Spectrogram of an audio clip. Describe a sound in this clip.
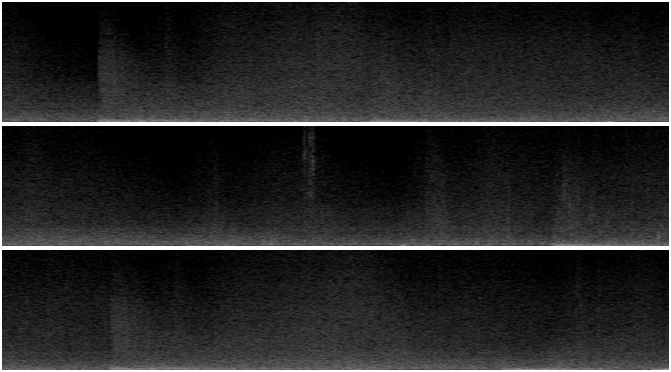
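Spray crashes as a sailing ship's bow plunges into waves.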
